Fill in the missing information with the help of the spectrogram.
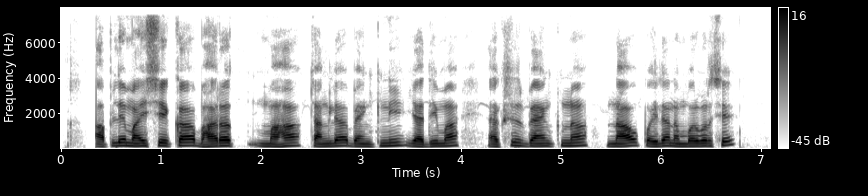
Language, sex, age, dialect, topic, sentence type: Marathi, male, 25-30, Northern Konkan, banking, statement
